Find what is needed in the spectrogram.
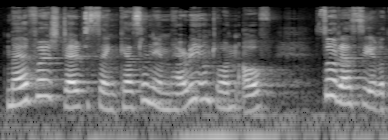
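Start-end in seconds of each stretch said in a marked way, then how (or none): none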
